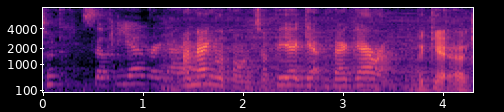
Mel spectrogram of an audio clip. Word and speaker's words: Sofia Vergara: How do you pronounce it? Sofia Vergara. I'm Anglophone. Sofia Vergara. Okay, Vigado.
